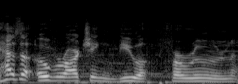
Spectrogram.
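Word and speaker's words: Faerûn: So it has an overarching view of Faerun, I think is how you pronounce it, for the game world.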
